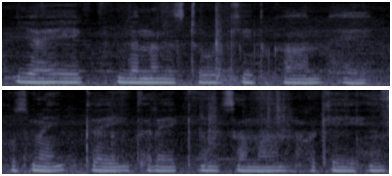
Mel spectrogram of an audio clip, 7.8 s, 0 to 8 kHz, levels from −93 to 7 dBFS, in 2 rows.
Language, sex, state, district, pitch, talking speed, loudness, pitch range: Hindi, male, Uttar Pradesh, Budaun, 135 Hz, 110 wpm, -44 LUFS, 130-145 Hz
